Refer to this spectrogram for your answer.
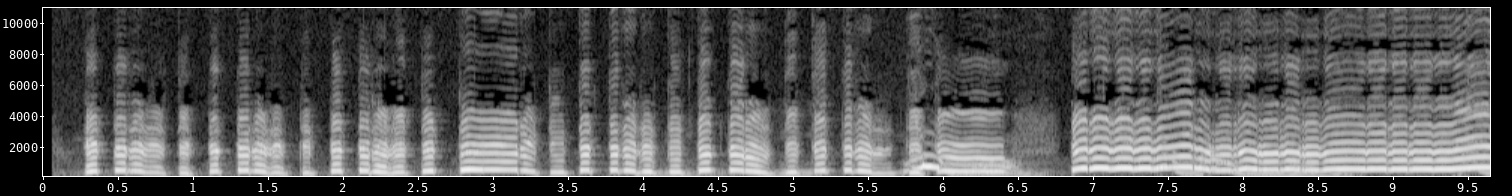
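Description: A long-haired dachshund yips in quick bursts, then breaks into a sustained, wavering howl.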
